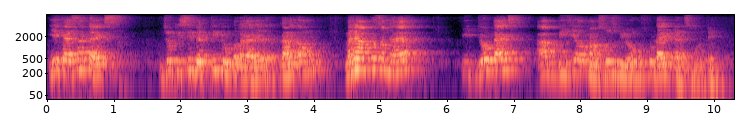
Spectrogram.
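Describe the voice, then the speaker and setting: A male teacher giving a classroom lecture, repeating key terms and mixing English definitions into his explanation. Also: sits high. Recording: echoey room from far off.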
